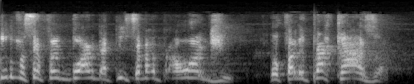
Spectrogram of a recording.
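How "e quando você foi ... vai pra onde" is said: loud, bossy, demanding shout. Retelling an immigration officer's questioning, imitating a shouting officer. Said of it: "e falando alto, e gritando".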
